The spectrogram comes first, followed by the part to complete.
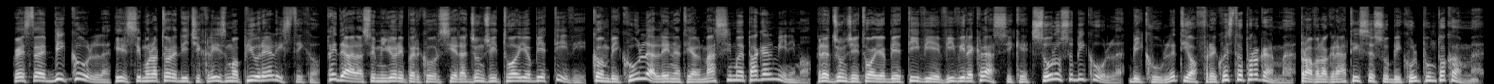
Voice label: locutor italiano, Italian voiceover advertising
